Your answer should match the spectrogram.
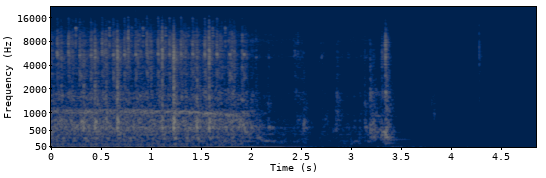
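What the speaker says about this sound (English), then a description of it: "I'm just going to quilt this entire piece down with some 1/4 inch quilting lines." Sewing machine stitching 1/4 inch quilting lines on a quilt-as-you-go piece, a steady rapid whirring run for about two seconds, then slowing into a few scattered mechanical clicks before stopping.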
